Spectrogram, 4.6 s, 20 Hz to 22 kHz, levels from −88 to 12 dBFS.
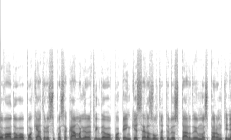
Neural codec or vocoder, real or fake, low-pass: none; real; 14.4 kHz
